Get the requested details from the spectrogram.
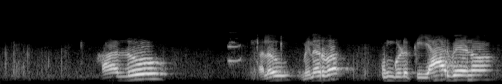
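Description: A middle-aged man speaks loudly and with animation into a telephone.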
